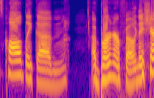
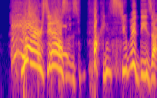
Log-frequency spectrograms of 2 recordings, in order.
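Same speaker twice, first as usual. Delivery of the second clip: imitated angry yell, pitched higher; 6 semitones higher, 3 dB louder than usual. Retelling a reality show scene, imitating Jax yelling. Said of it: "yelling at Brittany".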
